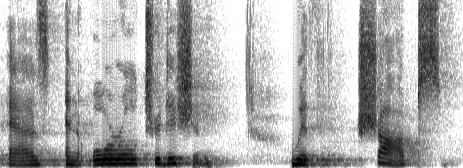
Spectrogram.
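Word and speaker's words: scops: Old English literature began as an oral tradition with shops spelled s c o ps but the c is pronounced as an h with shops or poets reciting epic poetry for memory.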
